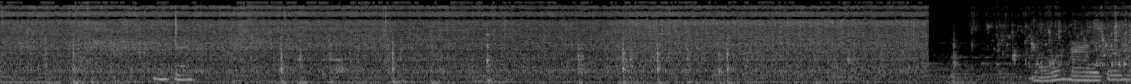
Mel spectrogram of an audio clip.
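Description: Marinated mushrooms stir-frying in a pan for a vegetarian sweet and sour tofu soup, a continuous close sizzle with stirring, ending with running water and a brief spoken word.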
